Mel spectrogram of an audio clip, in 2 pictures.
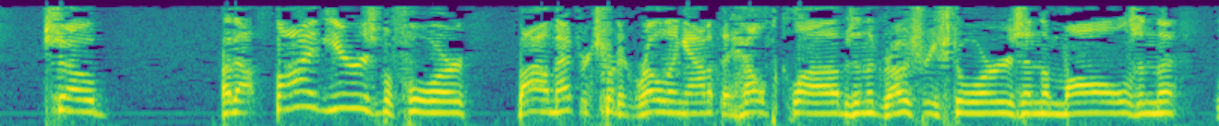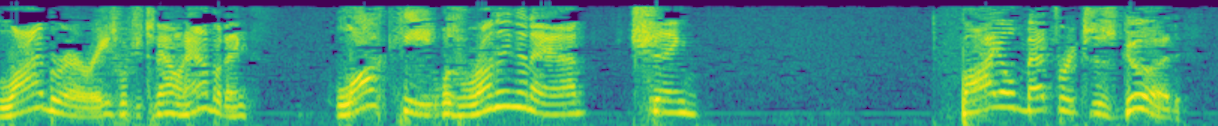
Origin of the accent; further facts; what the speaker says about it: Dallas, Texas, United States; People dress their 10-year-old daughters like streetwalkers that I saw growing up in Dallas.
